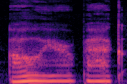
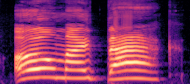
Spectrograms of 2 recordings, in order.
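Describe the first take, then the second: First: Soft echo. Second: High, loud grief-stricken wail, drawn out; wailing cry. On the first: Creatures quietly echoing the goddess's pain, soft murmured echo. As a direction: murmur it back gently. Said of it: "And they say". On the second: Goddess in the underworld wailing for her husband, loud keening wail. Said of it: "she's crying out". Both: Acted.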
